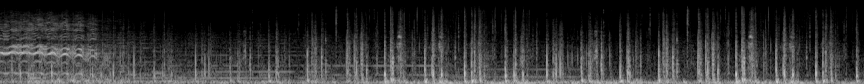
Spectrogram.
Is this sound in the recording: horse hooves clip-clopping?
yes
